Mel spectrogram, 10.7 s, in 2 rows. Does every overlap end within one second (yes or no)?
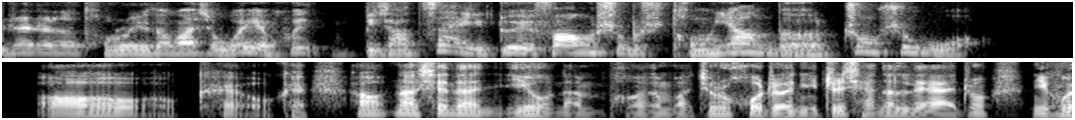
yes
